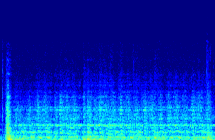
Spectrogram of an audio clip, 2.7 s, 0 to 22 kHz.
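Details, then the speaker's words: 1972 Mercedes 250 that sat at an auction site for months: starter cranks repeatedly with no catch, and no fuel-pump hum is heard at key-on; owner suspects no fuel delivery; crank-no-start. "one more time come on baby I don't hear hear a a fuel pump coming on when I do"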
